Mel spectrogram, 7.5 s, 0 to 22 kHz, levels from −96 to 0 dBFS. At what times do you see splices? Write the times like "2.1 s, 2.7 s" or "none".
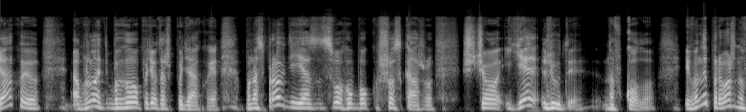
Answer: none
